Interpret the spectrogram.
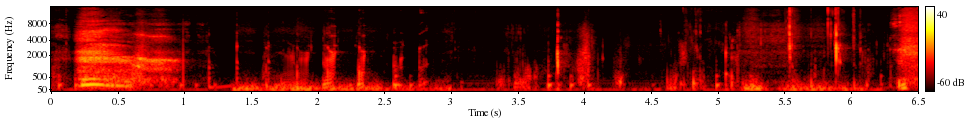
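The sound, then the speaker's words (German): Someone drinks a lime mint soda: a burst of fizz, then a string of short wet sips, swallows and crunchy mouth clicks, fairly loud and irregular, with no talking. “Jetzt gerade, wo ich trinke, merke ich es.”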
